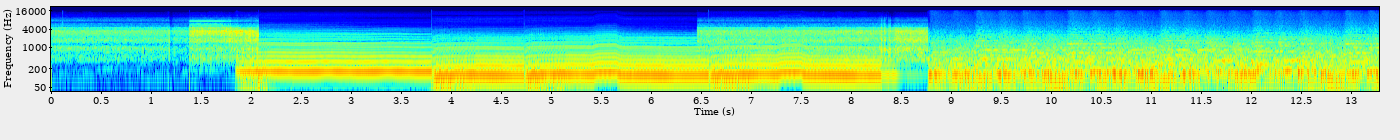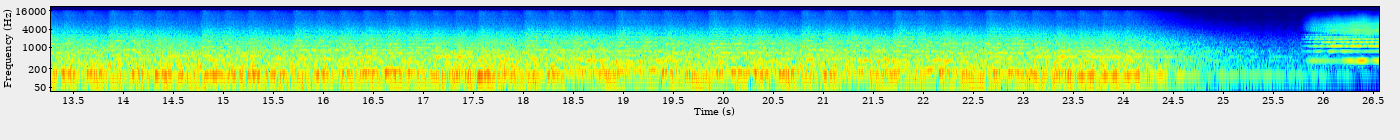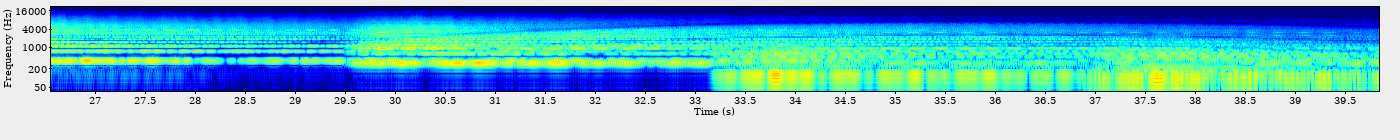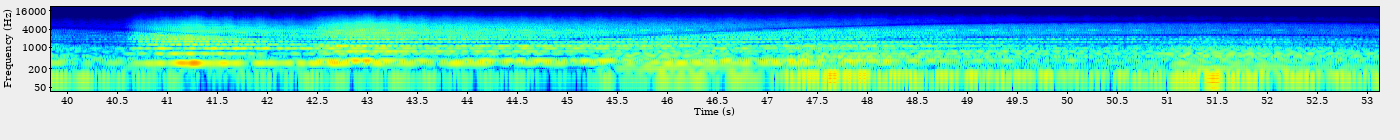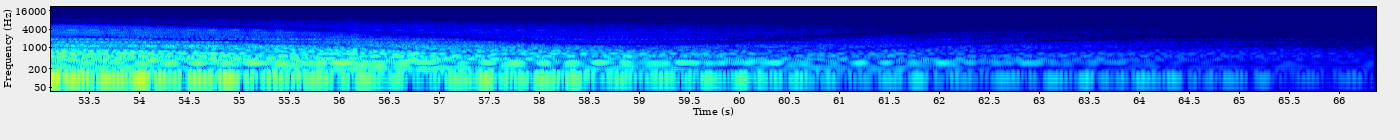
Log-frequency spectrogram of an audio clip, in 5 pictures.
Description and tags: as orelhas do donkey kelly
sounds, space, wave, future, radio, SUN, star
